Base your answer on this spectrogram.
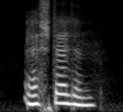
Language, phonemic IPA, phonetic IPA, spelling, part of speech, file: German, /ɛʁˈʃtɛlən/, [ʔɛɐ̯ˈʃtɛln̩], erstellen, verb, De-erstellen.ogg
- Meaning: 1. to create 2. to construct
